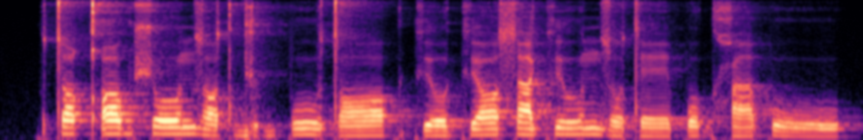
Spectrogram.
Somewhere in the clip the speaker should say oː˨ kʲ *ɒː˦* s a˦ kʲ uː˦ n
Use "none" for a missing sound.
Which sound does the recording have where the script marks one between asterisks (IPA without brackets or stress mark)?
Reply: ɒː˦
